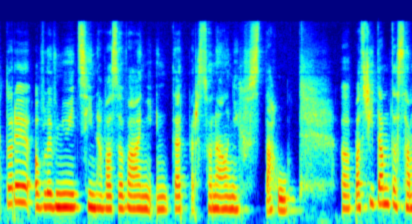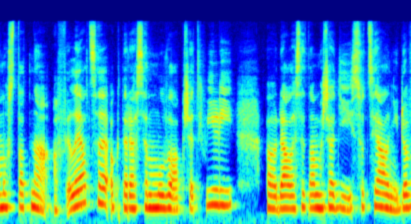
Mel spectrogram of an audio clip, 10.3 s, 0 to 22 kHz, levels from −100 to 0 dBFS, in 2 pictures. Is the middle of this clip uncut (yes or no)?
yes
